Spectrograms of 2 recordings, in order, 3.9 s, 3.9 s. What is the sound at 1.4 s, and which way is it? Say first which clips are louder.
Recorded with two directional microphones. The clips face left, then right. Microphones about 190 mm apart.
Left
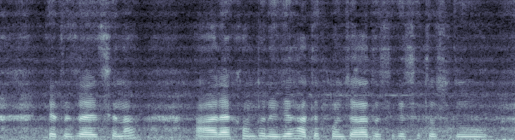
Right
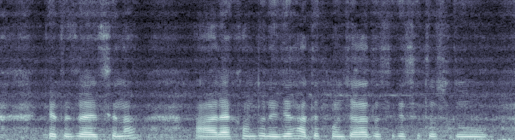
Speech: right 3 dB; 35° left (ahead or behind).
